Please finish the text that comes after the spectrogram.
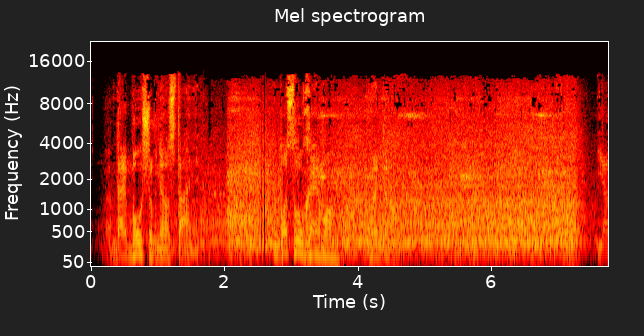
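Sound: metro train passing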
